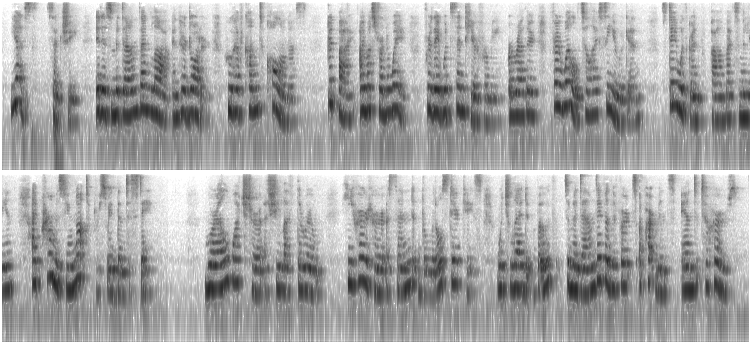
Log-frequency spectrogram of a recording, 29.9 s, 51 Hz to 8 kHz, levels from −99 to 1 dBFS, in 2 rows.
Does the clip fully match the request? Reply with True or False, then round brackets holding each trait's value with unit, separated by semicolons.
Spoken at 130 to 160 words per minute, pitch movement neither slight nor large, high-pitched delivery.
True (155 wpm; 4.2 semitones; 260 Hz)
